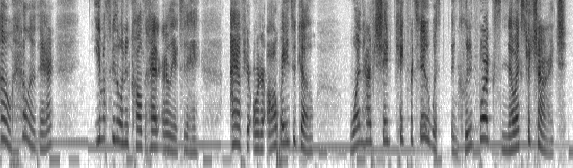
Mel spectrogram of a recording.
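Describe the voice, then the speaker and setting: A woman uses a put-on character voice at a high pitch and a moderate pace. Clear music plays in the background. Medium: audio drama. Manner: polite, warm.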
